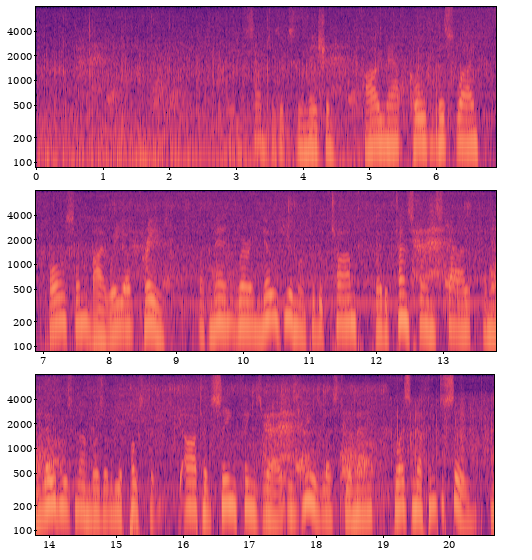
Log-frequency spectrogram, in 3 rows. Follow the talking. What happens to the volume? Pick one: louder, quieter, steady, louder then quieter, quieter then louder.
steady.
